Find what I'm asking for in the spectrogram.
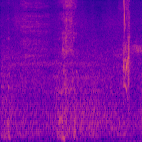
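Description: A subway train rumbles steadily along the rails with a low continuous roar, punctuated by brief metallic squeals and clatters of the wheels, moderately loud, on a Brooklyn line approaching Eastern Parkway–Brooklyn Museum station.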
